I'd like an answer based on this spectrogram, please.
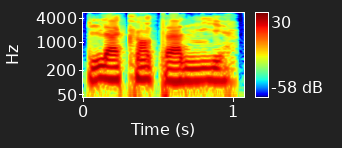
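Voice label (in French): "campagne", French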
